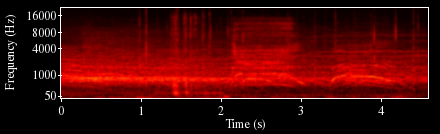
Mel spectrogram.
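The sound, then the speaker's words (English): A large live crowd at a festival on a Friday night cheers and screams steadily, with loud overlapping whoops and shrieks rising and falling through a dense roar that never lets up. “If you feel good, you know, somebody might as well keep screaming and do it.”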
